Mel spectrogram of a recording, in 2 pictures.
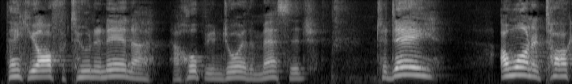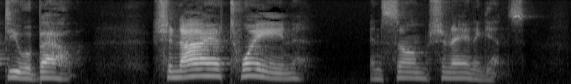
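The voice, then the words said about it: Joel Osteen impression. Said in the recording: “I got to do my Joel Osteen thing ... I still think I do a pretty good Joel impression.”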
